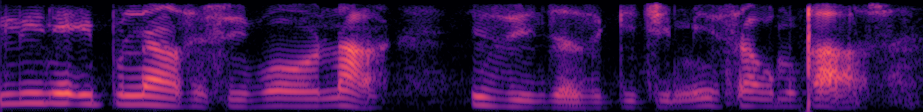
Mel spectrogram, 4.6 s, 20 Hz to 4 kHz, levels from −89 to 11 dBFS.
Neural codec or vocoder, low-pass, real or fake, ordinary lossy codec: none; 3.6 kHz; real; none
